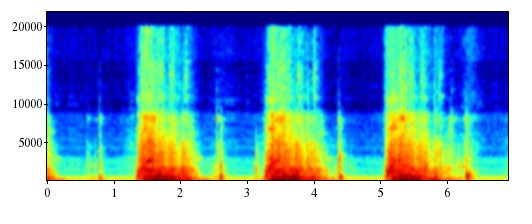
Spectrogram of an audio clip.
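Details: Champion 8200i DF EU dual-fuel inverter generator, made 03/2022, bought June 2023, first start on LPG from 24 L tank; three pull attempts, each brief whir dying without catching, cause unknown: cranks but won't start.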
